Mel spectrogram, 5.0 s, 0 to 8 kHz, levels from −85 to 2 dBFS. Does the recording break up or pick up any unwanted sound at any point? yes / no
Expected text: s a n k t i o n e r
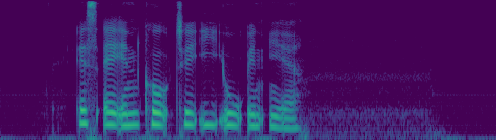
no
